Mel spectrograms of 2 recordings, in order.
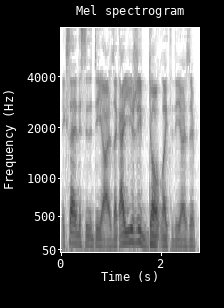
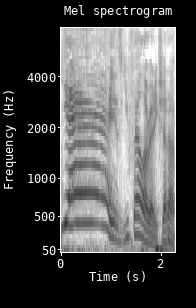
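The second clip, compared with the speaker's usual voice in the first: very high, gloating, with a long drawn-out yay. Recapping the competition, mimicking Rockstar taunting Brett for falling, mock-gloating as Rockstar. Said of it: "And she's like".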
